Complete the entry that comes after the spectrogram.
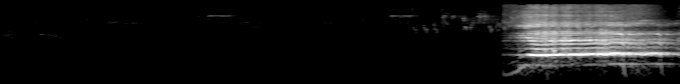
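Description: Near silence for about five seconds, then a loud siren-like wail sweeps sharply up in pitch and holds as one long note, slowly edging higher.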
